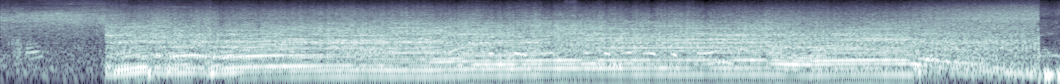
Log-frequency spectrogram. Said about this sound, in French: On conduit un buggy mais du coup ce qui est hyper drôle c'est qu'on va faire des drifts.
